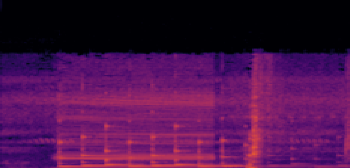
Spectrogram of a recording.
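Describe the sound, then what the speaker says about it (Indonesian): A mobile phone rings indoors, its electronic melody repeating in a clear, steady pattern of tones, close and loud with no voices over it. "HP siapa tuh bunyi?"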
